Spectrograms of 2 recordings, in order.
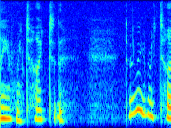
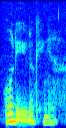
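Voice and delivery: whisper; 6 semitones lower, 7 dB quieter, faster than usual. Acted. Whispering during sex scene.

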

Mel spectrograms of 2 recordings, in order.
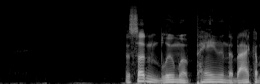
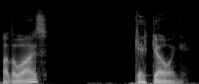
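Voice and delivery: firm. Acted. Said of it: "said firmly".

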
